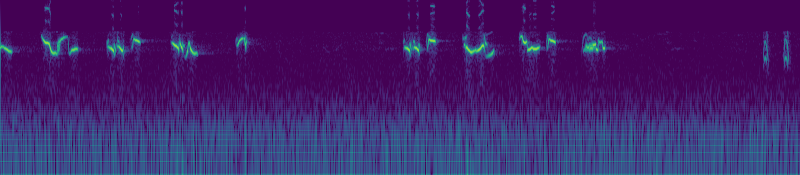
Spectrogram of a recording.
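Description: A songbird singing: two bursts of quick, slurred whistled chirps, then a run of short rapid notes near the end, over a faint low background hiss.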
